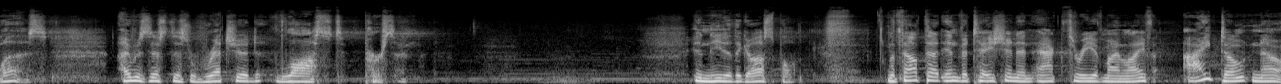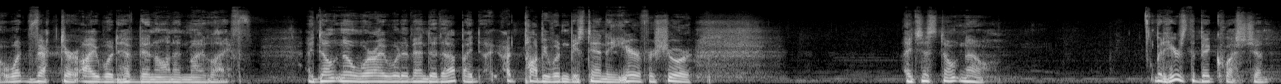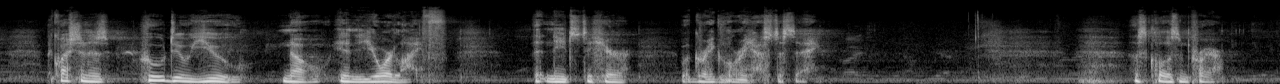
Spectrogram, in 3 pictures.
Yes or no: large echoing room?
yes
